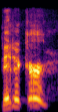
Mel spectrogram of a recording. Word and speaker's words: Bittaker: Bittaker, and we're going to talk about energy today, energy flow. I'm going to read over your bio just slightly here. Dr. Bittaker is it Bittaker?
